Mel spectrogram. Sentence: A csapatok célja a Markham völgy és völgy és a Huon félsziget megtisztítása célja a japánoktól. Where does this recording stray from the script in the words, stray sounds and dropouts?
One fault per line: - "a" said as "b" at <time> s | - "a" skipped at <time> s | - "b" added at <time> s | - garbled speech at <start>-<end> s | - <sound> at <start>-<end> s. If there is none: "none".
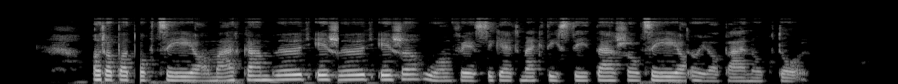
- dropout at 1.3-1.4 s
